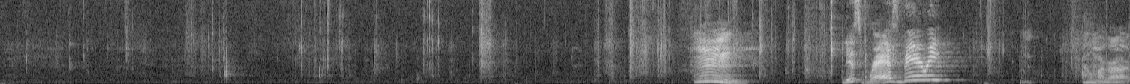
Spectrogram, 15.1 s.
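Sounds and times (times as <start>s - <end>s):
burger being bitten and chewed: 3.9s - 9.0s.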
